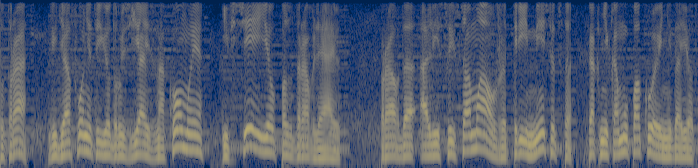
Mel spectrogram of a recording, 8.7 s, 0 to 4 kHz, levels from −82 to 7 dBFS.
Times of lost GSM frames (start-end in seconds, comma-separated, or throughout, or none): none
